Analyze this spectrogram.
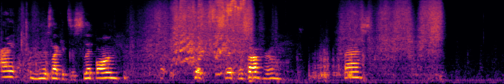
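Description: A cardboard box scrapes and slides as it is lifted off.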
